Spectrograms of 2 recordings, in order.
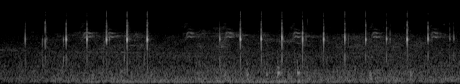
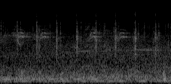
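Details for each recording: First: Subaru engine PCV valve, removed and hand-shaken: gives sharp single clunking clicks instead of a light marble-like rattle, showing it is stuck; it plugged back up after about a week despite cleaning, confirming a bad PCV. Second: Healthy new PCV valve on a Subaru engine shaken by hand, light crisp rattle like tiny marbles about five times a second; the old valve had plugged and stuck again within a week and clunked instead.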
